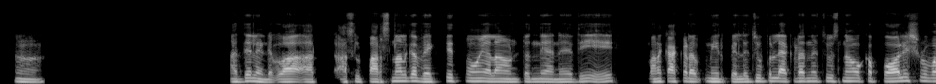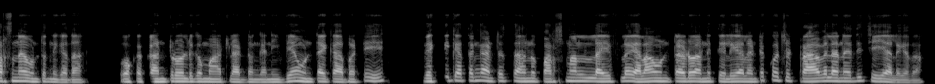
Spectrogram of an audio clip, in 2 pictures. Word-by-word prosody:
ఆ! 120 -4 -1 1.9
అదేలెండి. 125 -3 +1
వా 125 - +8 0.2
ఆహ్, 115 0 -2 0.3
అసలు 125 +1 -3
పర్సనల్‌గా 155 +6 +4
వ్యక్తిత్వం 145 +4 0
ఎలా 130 - +5
ఉంటుంది 125 +1 -2
అనేది, 125 +3 -2 0.6
మనకక్కడ 135 +1 +2 0.2
మీరు 130 -2 +2
పెళ్లి 125 +1 0
చూపుల్లో 145 0 +1
ఎక్కడన్నా 140 +2 -1
చూసినా 145 +1 -2
ఒక 145 +1 -2
పోలిష్డ్ 160 +3 +4
వెర్షనే 155 +2 +1
ఉంటుంది 125 -2 -3
గదా! 110 0 -3 0.5
ఒక 125 - -6
కంట్రోల్డ్‌గా 135 +1 +1
మాట్లాడ్డం 120 -1 -3
గానీ, 115 +1 -2
ఇవే 145 +6 -1
ఉంటాయి 130 0 0
కాబట్టి, 120 +7 -2 0.5
వ్యక్తిగతంగా 175 +5 -2
అంటే 160 +3 -6
తను 140 -1 0
పర్సనల్ 155 +4 -1
లైఫ్‌లో 140 +4 0
ఎలా 135 +2 +3
ఉంటాడో 140 0 +2
అని 135 0 -3
తెలియాలంటే, 130 +3 -1
కొంచెం 170 -3 -5
ట్రావెలనేది 150 +2 +2
చేయాలి 125 -8 -1
గదా! 95 -1 -10
135 Hz, 130 wpm, -23 LUFS, 125-150 Hz, 1.9 s, వా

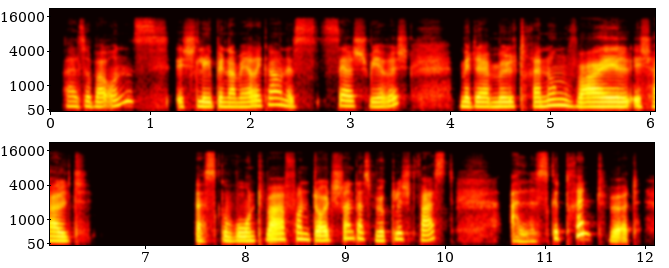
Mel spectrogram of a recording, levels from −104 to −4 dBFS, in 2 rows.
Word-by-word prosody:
Also, 190 -1 -6
bei 175 -1 -2
uns 340 - -8
ich 170 +1 -7
lebe 180 -1 +1
in 175 - -1
Amerika, 180 +9 -1
und 240 - -3
es - - -9
ist - - -25
sehr 205 -2 +1
schwierig 195 - -4 0.5
mit 180 -1 0
der 175 -1 +3
Mülltrennung, 180 +4 0
weil 175 +1 +6
ich - - -3
halt 170 -1 +2 1.1
es - - -3
gewohnt 165 0 0
war 115 0 +5
von 235 -3 -1
Deutschland, 190 +9 +2
dass 245 -3 -2
wirklich 180 +7 -2
fast 195 +5 0 0.5
alles 150 +1 -7
getrennt 405 - +1
wird. - - -2
180 Hz, 145 wpm, -25 LUFS, 175-220 Hz, 1.1 s, weil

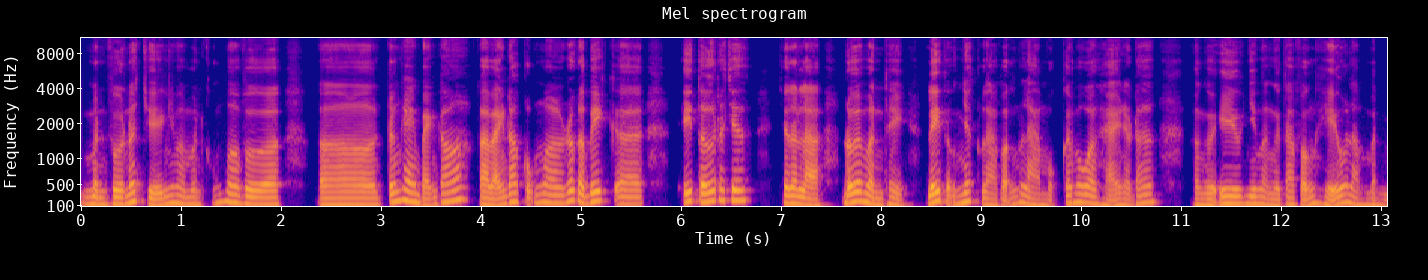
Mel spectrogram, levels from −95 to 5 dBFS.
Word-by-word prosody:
mình 130 -1 -1
vừa 130 +1 +3
nói 170 +6 +2
chuyện 115 -6 0
nhưng 150 +2 -1
mà 140 - -2
mình 130 0 -3
cũng, 155 +6 -7
ơ, 155 - +3
vừa, 125 -3 +2 0.4
ờ, 120 0 +1
trấn 170 +4 +2
an 175 -5 +3
bạn 115 +2 -2
đó 195 +8 0
và 125 -1 +3
bạn 115 +2 +2
đó 165 +2 +3
cũng, 165 -1 -4
ơ, 150 -2 +1
rất 190 +5 +2
là 170 - +5
biết, 180 +5 +3
ờ, 130 -1 -1 0.4
ý 175 +2 +4
tứ 175 +1 +4
đó 200 - -1
chứ. 200 -1 +3 0.4
Cho 145 - +3
nên 145 -1 +4
là 115 -5 +3 0.2
đối 155 +1 +5
với 180 +1 +5
mình 130 -8 +1
thì 115 -4 -4 0.2
lý 155 +5 +7
tưởng 155 -5 -4
nhất 175 +1 -1
là 115 -3 -3
vẫn 115 +7 -4
là 130 -8 -2
một 105 -1 -8
cái 150 +1 -2
mối 160 - +1
quan 145 -4 +1
hệ 110 -1 -3
nào 110 -2 -4
đó, 135 - -5 0.5
ờ, 115 - -4
người 110 0 0
yêu 140 0 +2
nhưng 140 0 0
mà 130 - -2
người 110 -2 -3
ta 125 +3 -4
vẫn 115 +1 -2
hiểu 140 +2 0
là 150 - -3
mình 110 -2 -7
135 Hz, 270 wpm, -20 LUFS, 120-160 Hz, 0.5 s, lý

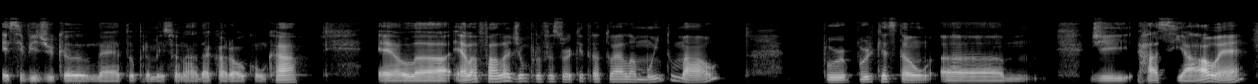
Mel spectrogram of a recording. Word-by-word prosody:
esse - - -2
vídeo 85 -2 -4
que - - -4
eu, 85 -1 +3
né, 80 0 -3
estou - - -6
para - - -8
mencionar - - -4
da - - -1
Karol 80 -1 -1
Conká, 105 +7 +2 0.8
ela 90 +1 +4
ela 105 +6 +4
fala 135 -1 +2
de 145 - -4
um 145 - -5
professor 135 0 -5
que 150 - -10
tratou 125 -3 -4
ela 120 0 0
muito 120 - -7
mal 110 - 0 1.0
por 110 -1 -1
por 120 +3 -2
questão, 110 -6 0
hã, 90 -1 0 0.9
de 95 +2 -3
racial, 95 -3 +4
é, - - +3
95 Hz, 140 wpm, -24 LUFS, 90-120 Hz, 1.0 s, ela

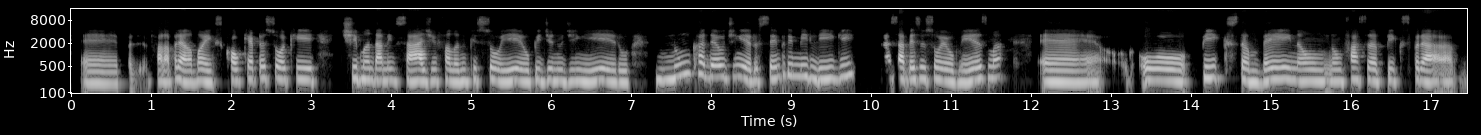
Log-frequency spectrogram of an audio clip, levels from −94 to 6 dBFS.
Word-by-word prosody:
eh, 175 -1 -2
p - - -9 0.3
falar - - +2
pra 225 +3 +1
ela: 190 -1 +5
"Mãe 200 0 +2
s 190 +1 -10
qualquer 210 +1 0
pessoa 240 -1 -1
que 220 -1 -2 0.3
te 245 - -2
mandar 220 -2 +2
mensagem, 200 -1 +3
falando 200 -1 0
que 220 - -6
sou 210 0 -2
eu 200 0 +2
pedindo 205 0 -3
dinheiro, 195 -1 0 0.3
nunca 260 +9 0
dê 260 -2 +2
o 260 - +1
dinheiro, 235 -5 -2
sempre 240 +9 -3
me 270 -1 -2
ligue 240 +5 -1 0.3
pra - - -5 0.2
saber 225 +1 0
se 235 0 -1
sou 225 +1 -1
eu 205 -2 +2
mesma, 230 +7 0 0.5
eh, 195 0 +2 0.5
ou 210 -2 +2
pix 245 -1 -3
também 220 +3 +2
não 205 -1 0
não 205 0 -1
faça 215 -1 0
pix 200 -2 -8
pra 200 -4 +3
210 Hz, 140 wpm, -23 LUFS, 195-230 Hz, 0.5 s, ela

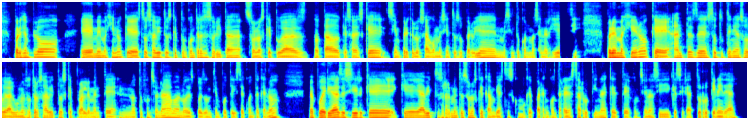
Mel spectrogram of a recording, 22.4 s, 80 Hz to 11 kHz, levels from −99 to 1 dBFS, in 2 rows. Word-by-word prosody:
Por 140 -3 +5
ejemplo, 155 +4 +2 0.3
eh, 110 0 +4
me 115 +1 +2
imagino 130 +7 -1
que 125 -5 +4
estos 135 +4 -1
hábitos 135 0 +1
que 125 - -3
tú 125 -3 -5
encontraste 125 +2 -2
ahorita 115 +1 -1
son 115 -6 -2
los 110 -1 -1
que 105 - -2
tú 105 +1 -1
has 105 0 +1
notado 105 0 +1
que, 105 - -6
¿sabes 110 +1 -4
qué? 130 0 +1
Siempre 110 -3 -3
que 100 - -4
los 100 0 -4
hago 105 +1 0
me 100 -1 -4
siento 100 0 -6
superbién, 120 +5 0
me 100 -2 -6
siento 100 - -9
con 95 - -7
más 95 +1 -8
energía, 100 +1 -3
¿sí? - - -13 0.4
Pero 130 0 +9
imagino 135 +6 +4
que 110 -4 +4
antes 120 +6 0
de 125 -1 +4
esto 130 +3 -1
tú 120 - -10
tenías 115 -1 -1
o 115 - +2
de 110 -1 +3
algunos 105 +1 0
otros 110 0 -2
hábitos 110 0 -1
que - - -5
probablemente 95 +1 -3
no 95 -2 -5
te - - -9
funcionaban 120 +2 -1
o 105 - 0
después 100 0 -3
de - - -1
un 100 - -5
tiempo 100 0 -7
te 95 - -5
diste 100 +1 -5
cuenta 105 0 -7
que 95 0 -6
no. 135 +5 0 0.4
¿Me 120 - +2
podrías 125 +4 +7
decir 130 0 +4
qué 135 -2 +4
qué 115 -1 +2
hábitos 125 +1 +1
realmente 115 0 -2
son 120 -1 -2
los 120 - -1
que 120 - -2
cambiaste 105 +2 -3
como 105 -3 -8
que 100 0 -5
para 100 0 -3
encontrar 100 +1 -3
esta 110 +2 -2
rutina 105 0 -4
que 105 -2 -3
te 95 -1 -4
funciona 100 +2 -5
así, 105 0 -3
que 110 - -6
sería 95 -2 -5
tu 110 - -2
rutina 100 -1 -1
ideal? 95 +7 -1
110 Hz, 235 wpm, -25 LUFS, 100-125 Hz, 0.4 s, Pero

